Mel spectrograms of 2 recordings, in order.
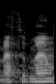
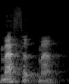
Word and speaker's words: Method Man: talked a lot about Method Man when playing against method chess even though it's not methodman it's Method Man because he doesn't pronounce the th if I am correctly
